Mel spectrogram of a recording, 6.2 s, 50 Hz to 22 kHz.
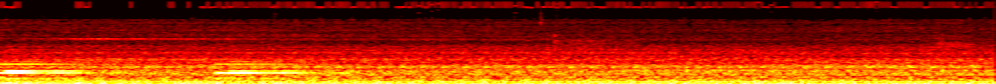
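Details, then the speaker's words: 2024 Silverado 1500 diesel just started after DIY fuel filter service and fuel pump priming; steady even low diesel clatter at idle, no misses or surges, healthy. "So now we're going to start the engine."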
